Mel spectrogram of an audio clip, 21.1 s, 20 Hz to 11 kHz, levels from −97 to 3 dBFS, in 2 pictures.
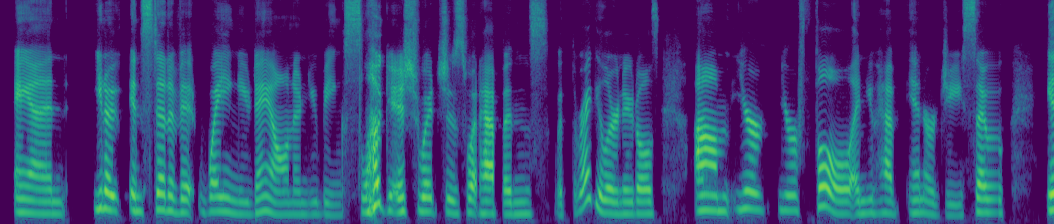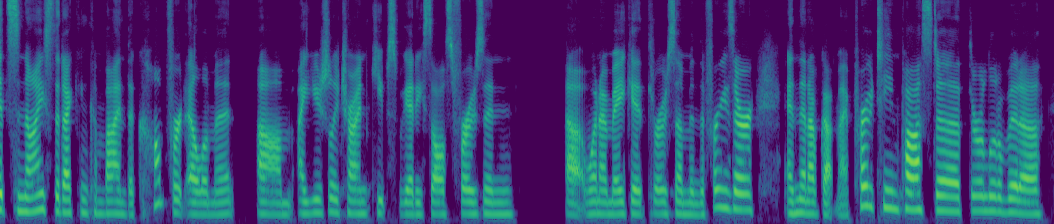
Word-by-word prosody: and, 180 -3 +1 0.2
you 250 0 0
know, 245 -3 +7 0.2
instead 225 +1 +2
of 210 -3 -2
it 190 - 0
weighing 210 -1 -2
you 170 -1 -8
down 170 -3 -1
and 170 0 -9
you 170 - -13
being 165 -2 -12
sluggish, 215 -2 +3
which 210 -2 -1
is 180 -3 -6
what 195 -2 +1
happens 175 -1 +1
with - - -13
the - - -19
regular 190 - +1
noodles, 175 0 -2 0.3
um, 220 -1 +6
you're 245 -1 +2 0.2
you're 225 -1 -4
full 210 -7 +3
and 180 +1 -4
you 190 - -9
have 185 -2 -2
energy, 170 -5 -8
so 195 +2 -1 0.4
it's 230 -1 +4
nice 210 +2 0
that 210 - -3
I 195 - +6
can 190 -1 -11
combine 180 -1 -2
the 165 - -8
comfort 295 - -3
element. 170 +1 -2 0.2
Um, 165 -2 0
I 185 - -1
usually 190 +2 -5
try 180 -1 0
and 175 0 -7
keep 185 - -9
spaghetti 170 0 -3
sauce 170 0 -1
frozen, 175 -1 -3 0.5
uh, 170 - +2
when 180 +1 -2
I - - +1
make 170 +1 -1
it, 175 -1 0
throw 175 -1 -3
some 170 0 -4
in 165 - -6
the 165 - -8
freezer, 250 -1 +3 0.3
and 180 0 -2
then 190 -2 +2
I've 175 - +3
got - - +1
my - - -5
protein 270 -3 0
pasta, 225 -3 +5
throw 220 0 -1
a - - -4
little 215 -1 -2
bit 195 -1 +2
a 175 -1 +3
185 Hz, 200 wpm, -25 LUFS, 175-215 Hz, 0.5 s, know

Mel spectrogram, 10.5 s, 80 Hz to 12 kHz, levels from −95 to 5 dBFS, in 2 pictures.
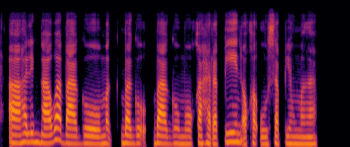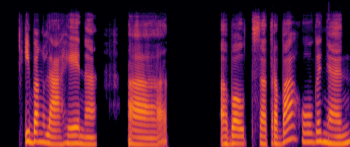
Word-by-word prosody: ah, 180 -1 +6
halimbawa 195 +3 +3
bago 165 -1 +2
mag 170 -4 -2
bago 175 -1 0
bago 170 -1 +2
mo 160 0 -3
kaharapin 180 +4 0
o - - +2
kausap 160 0 -1
'yung 160 -1 -3
mga, 155 +1 -2 0.9
ibang 210 -1 +3
lahi 170 +2 +1
na, 155 -1 -2 0.5
ah, 145 - +1 0.9
about 165 0 +2
sa 165 -2 0
trabaho 200 - 0
ganiyan, 185 -4 -1
170 Hz, 115 wpm, -23 LUFS, 160-185 Hz, 0.9 s, ah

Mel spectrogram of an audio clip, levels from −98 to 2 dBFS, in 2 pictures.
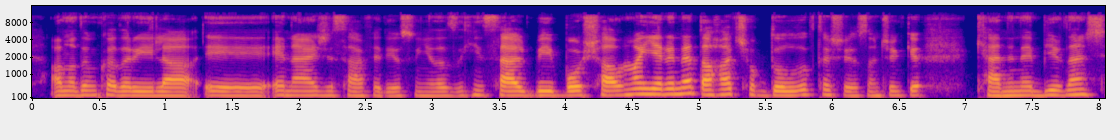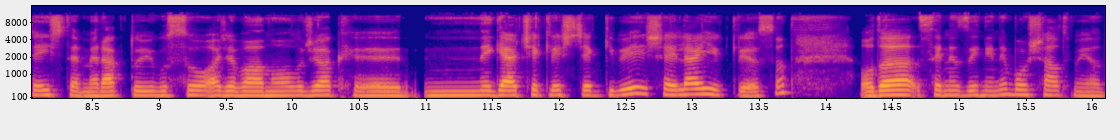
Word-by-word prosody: anladığım 175 +2 -2
kadarıyla, 165 -3 +1
eee, 160 -1 0
enerji 170 -1 -2
sarf 160 -1 -5
ediyorsun 160 +1 -5
ya 155 0 -7
da 160 - -2
zihinsel 165 0 +1
bir 170 -1 +2
boşalma 175 +4 +4
yerine 220 +3 +4
daha 200 +2 +4
çok 195 -6 -6
doluluk 175 +3 +1
taşıyorsun. 165 -5 -5
Çünkü 170 +1 -3 0.4
kendine 165 0 0
birden 185 +3 +1
şey, 190 -2 -2
işte, 185 -2 -3
merak 165 +2 -1
duygusu, 170 +1 -1
"Acaba 170 -1 +1
ne 165 - -1
olacak, 175 +2 -2
eee, 160 -1 -1 0.5
ne 180 0 0
gerçekleşecek?" 180 0 0
gibi 215 +8 +1
şeyler 210 -2 +2
yüklüyorsun. 195 - -3 0.5
O 160 +2 0
da 190 +1 +7
senin 180 -2 -2
zihnini 180 +3 -5
boşaltmıyor, 180 -5 -4
175 Hz, 140 wpm, -24 LUFS, 165-185 Hz, 0.5 s, da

